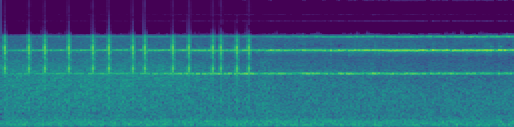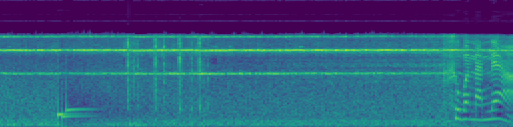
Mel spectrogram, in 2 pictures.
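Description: A high electronic beep pulsing rapidly, about six times a second, then running into one steady held tone about two and a half seconds in, over a low drone. The drone cuts out briefly near the middle, and a few more quick beeps follow.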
